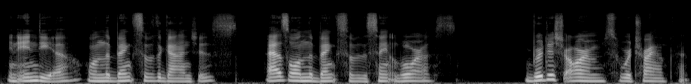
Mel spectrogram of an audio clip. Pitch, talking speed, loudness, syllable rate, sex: 160 Hz, 175 wpm, -22 LUFS, 4.7 syllables/s, male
